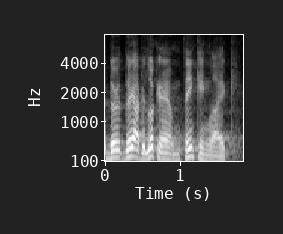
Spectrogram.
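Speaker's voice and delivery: ordinary talk, nothing marked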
